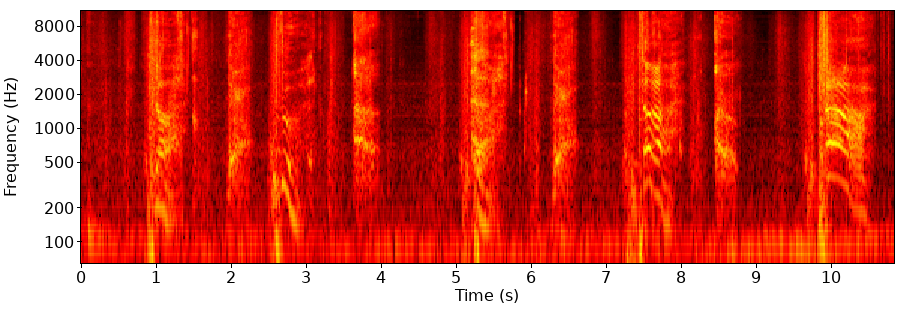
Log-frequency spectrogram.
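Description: Heavy blows thud wetly into a body, again and again.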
